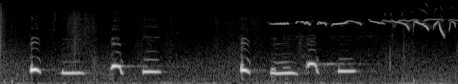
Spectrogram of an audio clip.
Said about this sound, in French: Et quand si on fait le coucou, les enfants ne connaissent même pas le chant du coucou.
